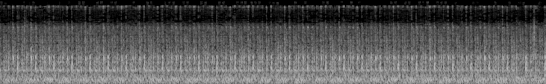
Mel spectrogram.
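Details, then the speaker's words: BMW E65 4.4 diesel V8 (242 kW, EDC16C31 ECU) idling with a steady, slightly uneven knock; unplugging this injector makes idle roughen and drop, so it works, but only four of eight injectors (two per bank) are working. "okay yes it's working so that means we did find out then from the eight cylinders so the four cylinders in one side four on another we have two working injectors here and two working injectors there so four of them is not working at all"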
